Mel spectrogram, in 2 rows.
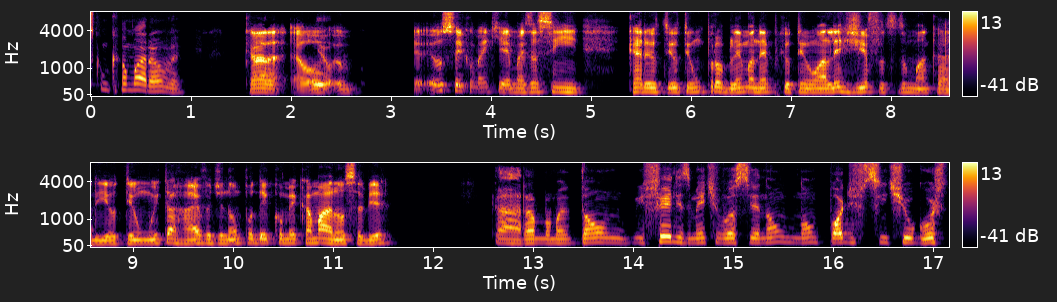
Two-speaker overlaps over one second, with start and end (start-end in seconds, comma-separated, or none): none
